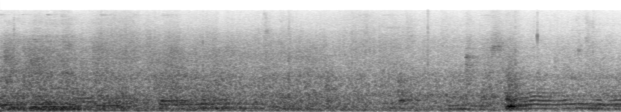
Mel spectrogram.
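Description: A man's voice chanting Arabic verse in long, drawn-out melodic notes, fading for a while in the middle and swelling again near the end, over a steady background noise.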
